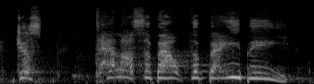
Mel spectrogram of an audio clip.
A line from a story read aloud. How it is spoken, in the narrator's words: So the wise man, of course, being wise, he whispered back again for all to hear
